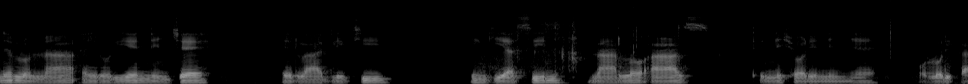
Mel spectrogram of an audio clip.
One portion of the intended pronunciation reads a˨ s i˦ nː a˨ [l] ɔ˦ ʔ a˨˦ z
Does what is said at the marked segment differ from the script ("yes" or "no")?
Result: no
